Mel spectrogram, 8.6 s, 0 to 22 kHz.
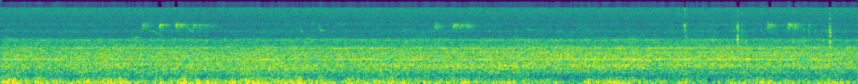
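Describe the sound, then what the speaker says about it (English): F-35B fighter jets at an RAF base make a continuous broad, distant roar that holds steady throughout, with no talking. "These are the F-35Bs. These are the ones that can hover, and it's an answer to improving upon the Harrier,"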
